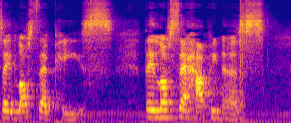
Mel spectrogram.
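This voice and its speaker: The tone is animated and the pace fairly quick. Music plays in the background. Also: woman. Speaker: tarot reader. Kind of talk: tarot reading to viewers. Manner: casual, animated; halting, repeats words.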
